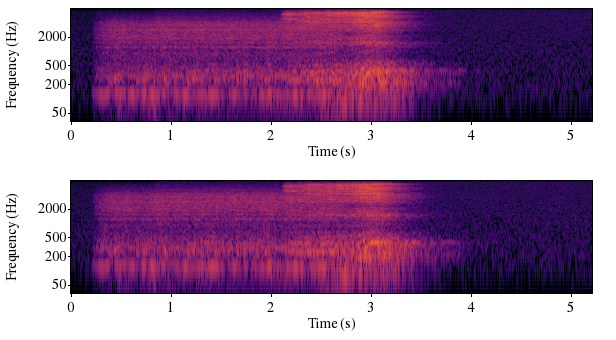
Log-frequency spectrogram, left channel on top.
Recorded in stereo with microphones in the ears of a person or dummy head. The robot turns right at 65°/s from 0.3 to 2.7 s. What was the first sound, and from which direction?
A zipper, 55° left.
